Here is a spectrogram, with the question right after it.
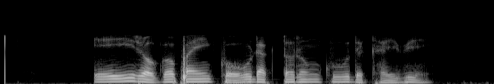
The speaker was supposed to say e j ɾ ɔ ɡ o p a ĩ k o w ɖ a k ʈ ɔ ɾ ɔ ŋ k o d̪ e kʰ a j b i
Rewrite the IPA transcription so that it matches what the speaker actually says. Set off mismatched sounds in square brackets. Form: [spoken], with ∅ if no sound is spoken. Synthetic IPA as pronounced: e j ɾ ɔ ɡ [ɔ] p a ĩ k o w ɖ a k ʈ ɔ ɾ ɔ ŋ k [u] d̪ e kʰ a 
